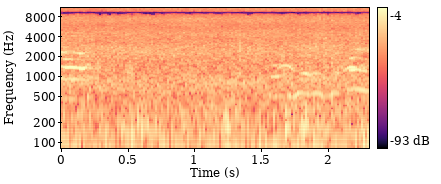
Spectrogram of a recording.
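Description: Footsteps thudding on the wooden plank deck of a suspension bridge, with several short, high chirping calls that rise and fall over them.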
